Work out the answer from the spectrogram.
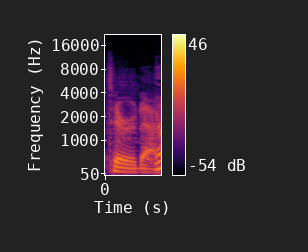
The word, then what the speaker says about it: pterodactyl: is silent with pterodactyl.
